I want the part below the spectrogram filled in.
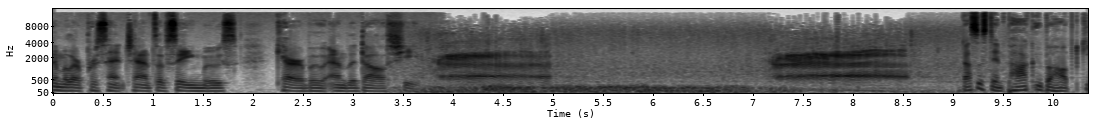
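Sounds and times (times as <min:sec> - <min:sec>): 
speech: 0:00.0 - 0:05.2, 0:09.1 - 0:10.3
steady rumbling background: 0:03.2 - 0:09.9
Dall sheep grunting and bleating in a park in Alaska: 0:03.6 - 0:05.1, 0:07.1 - 0:08.6.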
